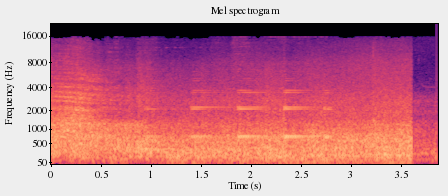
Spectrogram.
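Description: A railway crossing bell rings.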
